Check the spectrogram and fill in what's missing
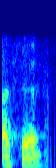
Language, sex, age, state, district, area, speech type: Bengali, male, 45-60, West Bengal, Paschim Bardhaman, rural, conversation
